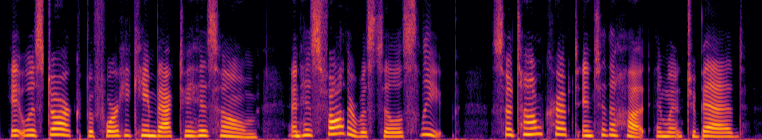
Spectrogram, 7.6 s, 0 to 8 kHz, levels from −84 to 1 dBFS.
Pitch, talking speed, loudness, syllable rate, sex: 270 Hz, 205 wpm, -18 LUFS, 4.7 syllables/s, female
